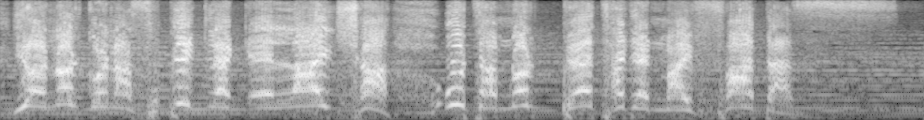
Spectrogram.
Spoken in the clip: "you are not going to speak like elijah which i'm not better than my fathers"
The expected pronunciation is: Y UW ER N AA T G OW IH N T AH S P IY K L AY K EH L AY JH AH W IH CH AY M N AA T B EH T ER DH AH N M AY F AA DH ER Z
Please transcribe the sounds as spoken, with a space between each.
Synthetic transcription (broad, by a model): Y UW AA N AA T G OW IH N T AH S P IY K L AY K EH L AY SH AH W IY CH AY M N AA T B EH T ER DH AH N M AY F AA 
